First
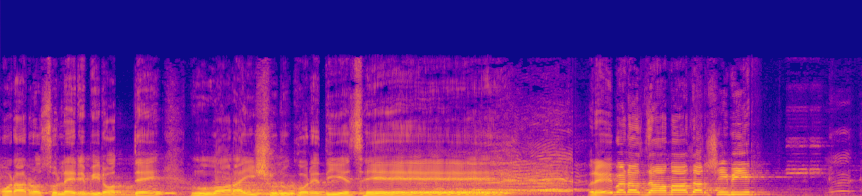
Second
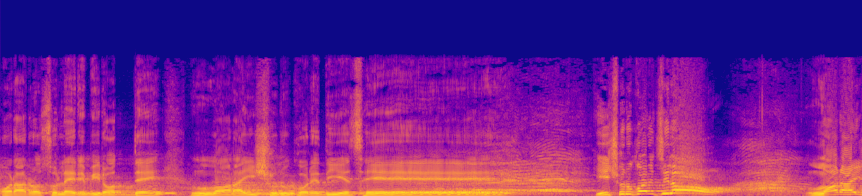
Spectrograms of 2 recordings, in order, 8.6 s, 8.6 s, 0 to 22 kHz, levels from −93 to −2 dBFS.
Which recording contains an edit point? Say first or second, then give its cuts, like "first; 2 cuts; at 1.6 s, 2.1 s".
first; 1 cut; at 5.7 s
